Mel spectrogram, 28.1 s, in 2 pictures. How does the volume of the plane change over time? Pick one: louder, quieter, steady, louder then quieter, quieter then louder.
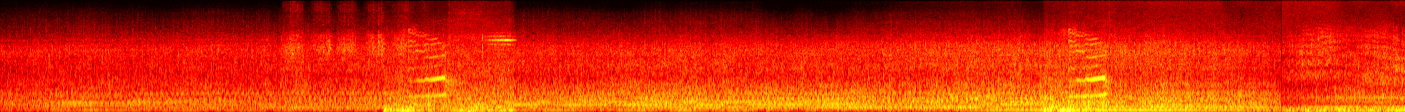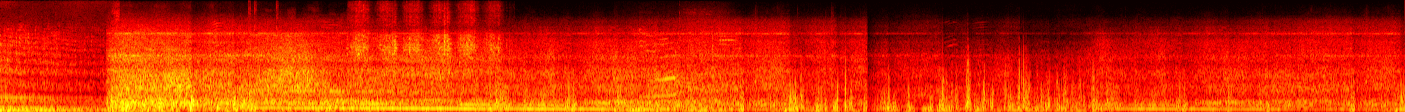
louder then quieter.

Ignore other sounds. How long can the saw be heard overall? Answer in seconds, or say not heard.
3 s.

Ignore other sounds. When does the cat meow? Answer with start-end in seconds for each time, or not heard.
3.8-5.2, 10.4-11.2, 20.1-21.4.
